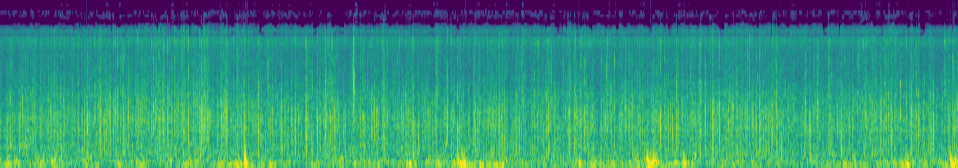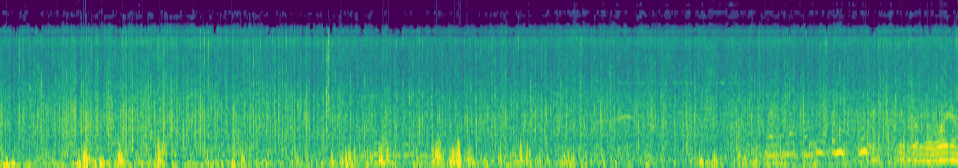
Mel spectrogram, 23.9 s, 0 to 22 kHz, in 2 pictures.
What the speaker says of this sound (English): looks like it's going to be raining like this for 24 hours.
